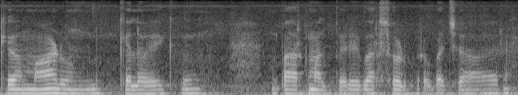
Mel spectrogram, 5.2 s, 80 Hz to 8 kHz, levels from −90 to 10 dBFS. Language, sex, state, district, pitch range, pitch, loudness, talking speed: Tulu, male, Karnataka, Dakshina Kannada, 125-135 Hz, 130 Hz, -19 LUFS, 80 wpm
